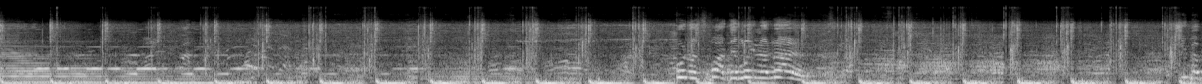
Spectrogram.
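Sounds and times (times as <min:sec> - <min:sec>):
crowd noise: 0:00.0 - 0:12.0
heavy kick drum beat: 0:00.0 - 0:12.0
live band playing loud music: 0:00.0 - 0:12.0.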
